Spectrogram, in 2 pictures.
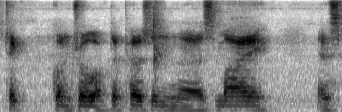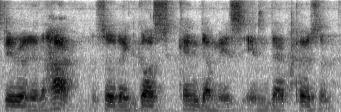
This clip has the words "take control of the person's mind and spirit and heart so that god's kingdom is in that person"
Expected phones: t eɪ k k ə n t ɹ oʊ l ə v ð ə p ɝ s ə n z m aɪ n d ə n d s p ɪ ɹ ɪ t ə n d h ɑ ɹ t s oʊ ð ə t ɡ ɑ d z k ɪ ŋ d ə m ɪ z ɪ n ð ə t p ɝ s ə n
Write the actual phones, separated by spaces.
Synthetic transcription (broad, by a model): t eɪ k k ə n t ɹ oʊ l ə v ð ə p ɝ s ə n s m aɪ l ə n s p ɪ ɹ ɪ t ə n h ɑ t s oʊ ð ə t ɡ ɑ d s k ɪ ŋ d ə m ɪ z ɪ n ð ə t p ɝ s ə n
